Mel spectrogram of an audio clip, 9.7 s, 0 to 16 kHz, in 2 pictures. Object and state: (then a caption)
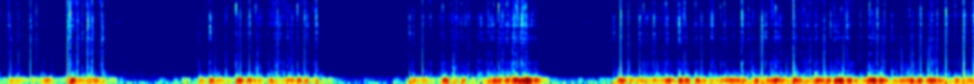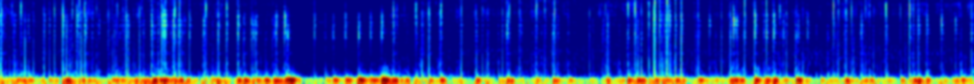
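Metal mesh microphone grille scratched. Long white acrylic nails scratch the hollow metal mesh grille of a black microphone, first with one hand and then with both. A dense, low, rumbling scratching with a steady hum near 170 Hz goes on almost continuously, broken by two brief pauses early on.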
